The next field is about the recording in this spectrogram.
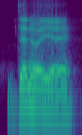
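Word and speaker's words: Desnoyers: spot to Utah, Caleb Denho, I'm I'm gonna butcher this, because you're used to me butchering it. So, like, let's have it. How do you say the last name? Denu.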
